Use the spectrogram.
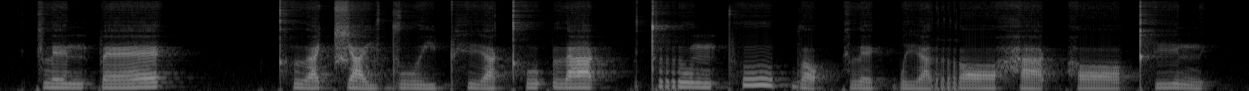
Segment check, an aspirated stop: present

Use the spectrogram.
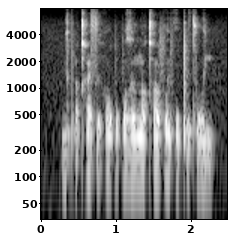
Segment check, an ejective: present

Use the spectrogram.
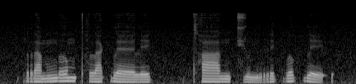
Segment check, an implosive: absent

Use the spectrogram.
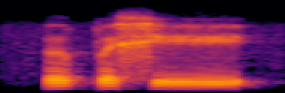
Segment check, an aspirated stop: absent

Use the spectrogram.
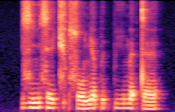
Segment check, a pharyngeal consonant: absent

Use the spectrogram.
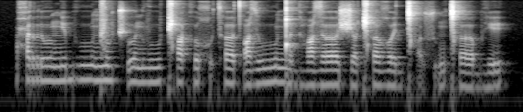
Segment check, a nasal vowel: absent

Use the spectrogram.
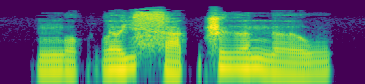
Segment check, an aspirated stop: absent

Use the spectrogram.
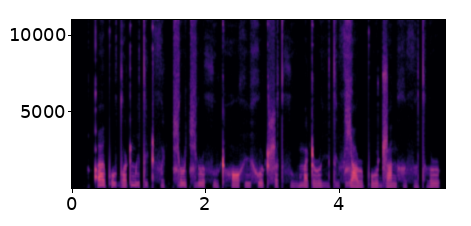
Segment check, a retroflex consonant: present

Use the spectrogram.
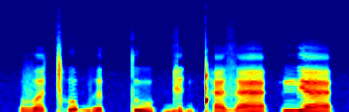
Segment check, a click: present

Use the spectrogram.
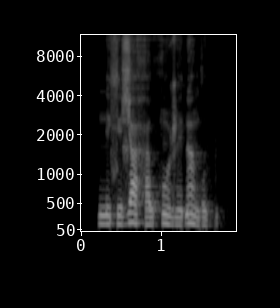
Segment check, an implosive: present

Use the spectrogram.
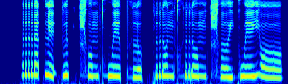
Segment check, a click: absent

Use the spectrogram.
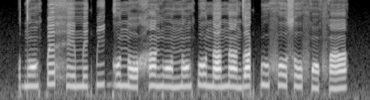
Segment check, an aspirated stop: absent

